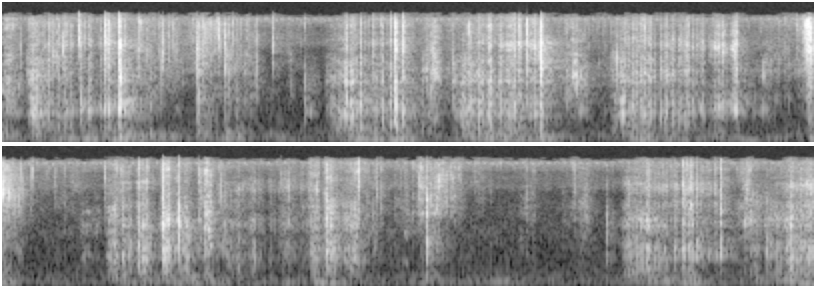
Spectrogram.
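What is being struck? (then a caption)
Soap bar scraped with a knife blade. A hand-sized, dry, solid orange soap bar held in one hand is scraped over and over with a small utility-knife blade, and the shavings fall onto a pile below. The result is bursts of dry, bright scratching and crackly tearing, with short quiet gaps between strokes.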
